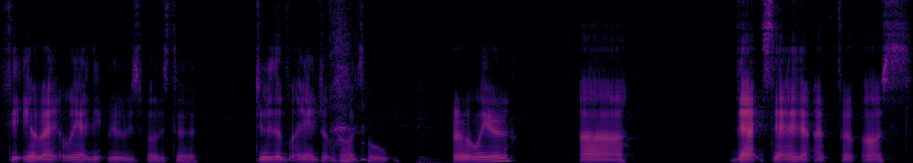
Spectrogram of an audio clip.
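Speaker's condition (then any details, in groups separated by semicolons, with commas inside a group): Spinal muscular atrophy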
